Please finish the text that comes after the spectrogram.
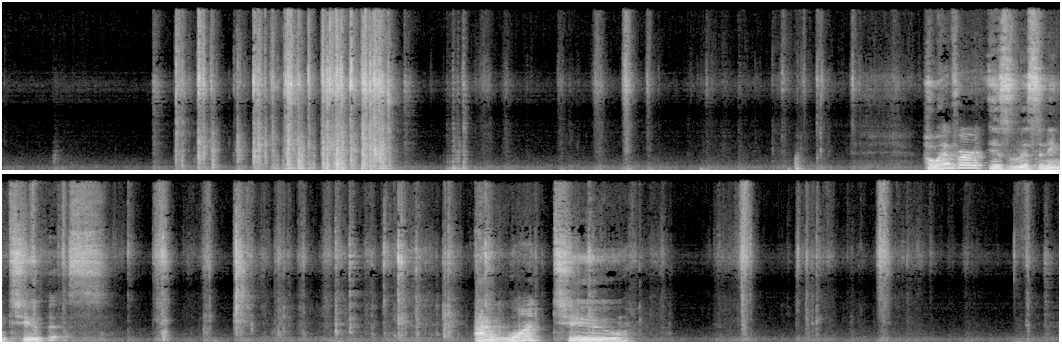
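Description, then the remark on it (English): Crisp papery riffling and snapping of stiff Tarot Grand Luxe tarot cards being shuffled, a dense burst early on followed by scattered flicks and taps, with someone talking briefly in between. “just pull a tarot card to see, and also I need to work on my shuffling too”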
